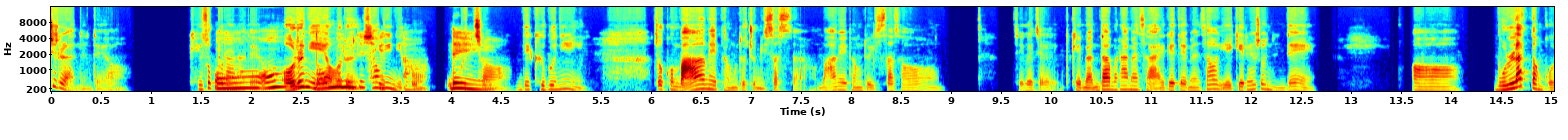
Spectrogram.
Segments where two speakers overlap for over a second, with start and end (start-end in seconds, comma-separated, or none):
1.6-4.5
